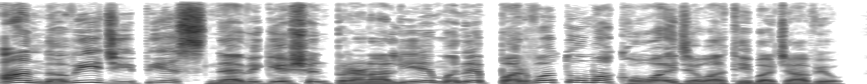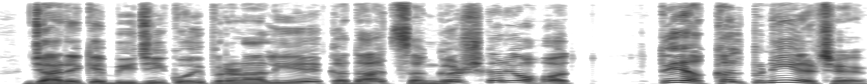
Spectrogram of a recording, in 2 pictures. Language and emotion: Gujarati, surprised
